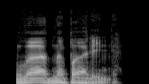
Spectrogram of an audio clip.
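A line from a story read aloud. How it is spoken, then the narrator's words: Grumbling. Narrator (Russian): проворчал инспектор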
